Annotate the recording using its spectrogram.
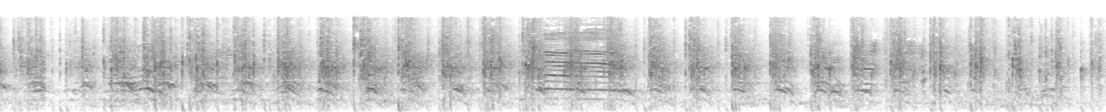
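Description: A crowd claps hands in a steady rhythm.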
